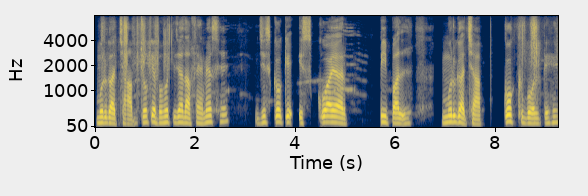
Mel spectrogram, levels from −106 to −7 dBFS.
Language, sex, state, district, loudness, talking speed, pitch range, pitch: Hindi, male, Uttar Pradesh, Jyotiba Phule Nagar, -17 LUFS, 115 wpm, 135-170 Hz, 155 Hz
